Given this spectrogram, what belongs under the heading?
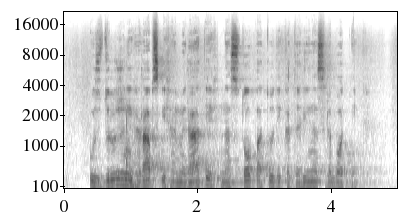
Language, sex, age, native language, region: Slovenian, male, 30-49, Slovenian, Savinja region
